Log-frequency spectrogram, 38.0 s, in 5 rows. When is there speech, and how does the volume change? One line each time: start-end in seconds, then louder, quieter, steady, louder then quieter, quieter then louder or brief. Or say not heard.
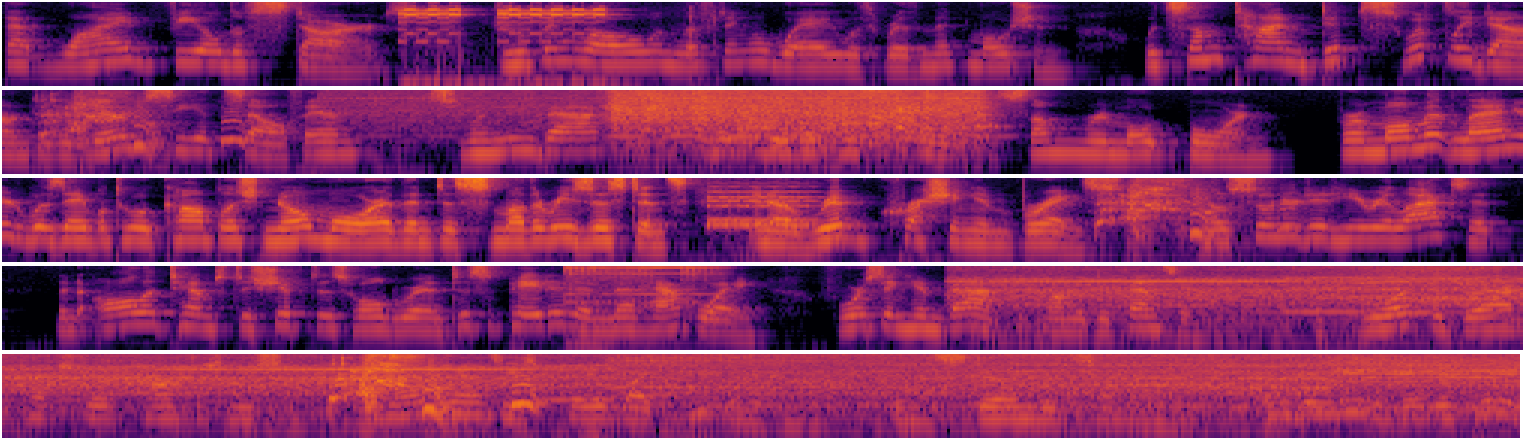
0.0-37.9 louder then quieter.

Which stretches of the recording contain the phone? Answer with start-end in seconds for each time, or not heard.
1.9-3.5, 18.7-19.4, 25.6-26.4.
